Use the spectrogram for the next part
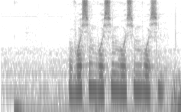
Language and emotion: Russian, neutral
